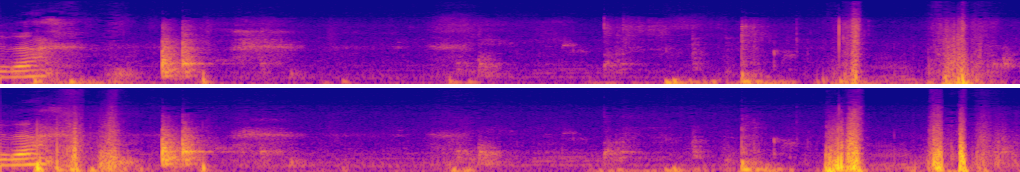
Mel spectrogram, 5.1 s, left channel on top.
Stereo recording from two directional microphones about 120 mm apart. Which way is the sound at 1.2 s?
10° left (ahead or behind).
